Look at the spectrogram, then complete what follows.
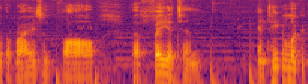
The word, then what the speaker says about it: Phaeton: give you a little background on ftin also pronounced Fon by some myself included but the correct pronunciation is ftin I believe in Greek mythology ftin was the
